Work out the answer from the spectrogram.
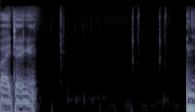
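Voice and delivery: ordinary talk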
